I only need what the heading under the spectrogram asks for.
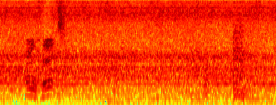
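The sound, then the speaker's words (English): Synchronized motors driving a tunnel boring machine's cutter head make a steady, loud mechanical roar and hum with a constant tone running through it. Brief voices cut in over the top. “All these motors are moving the cutter head. They are synchronized and they move at the same time.”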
